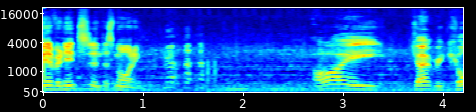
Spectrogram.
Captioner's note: chuckles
